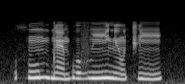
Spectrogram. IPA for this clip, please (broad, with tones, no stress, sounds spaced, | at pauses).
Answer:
θ ũː˧˥˧ m d ɛ̃˨˩˦ b ʊ˨˩˦ v ĩː˧˥˧ lʲ õ˨˩˦ t͡ʃ ĩ˨˩˦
